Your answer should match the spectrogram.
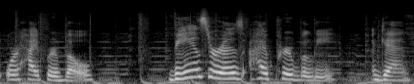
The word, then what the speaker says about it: hyperbole: fourth grade or fifth grade how do we pronounce this word is it hyperbole or hyperville the answer is hyperbole again hyperbole it's not hyperbole and that's the end of today's very short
